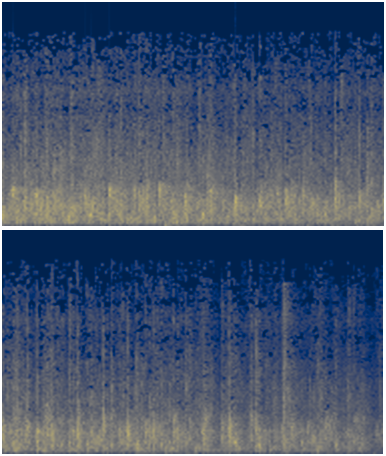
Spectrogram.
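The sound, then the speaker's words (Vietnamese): A large audience at a Buddhist gathering applauds steadily, dense overlapping claps forming a loud, continuous wash of sound that holds for several seconds before easing slightly at the end. “Xin được chúng ta cho một tràng pháo tay thật lớn.”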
